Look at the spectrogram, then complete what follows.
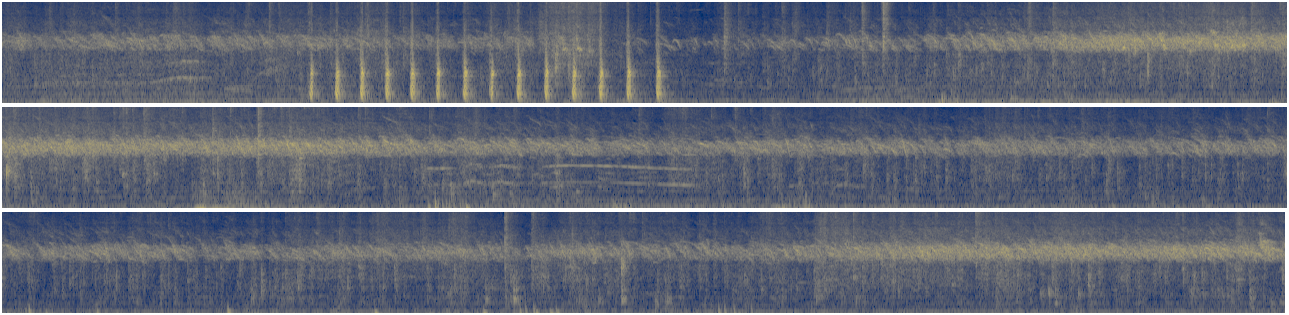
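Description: A large flock of desi chicken chicks peeping together in a steady, high-pitched chorus. A little after two seconds in, a loud rapid run of about a dozen pulses, roughly five a second, cuts through for a couple of seconds.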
